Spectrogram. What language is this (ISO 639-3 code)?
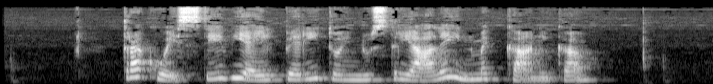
ita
